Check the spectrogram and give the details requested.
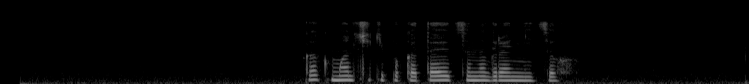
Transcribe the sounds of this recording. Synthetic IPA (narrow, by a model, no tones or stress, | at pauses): kakmalʲt͡ɕɪkʲɪpəkat̪ajʊt̪sənəɡɾɐnʲit̪səx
